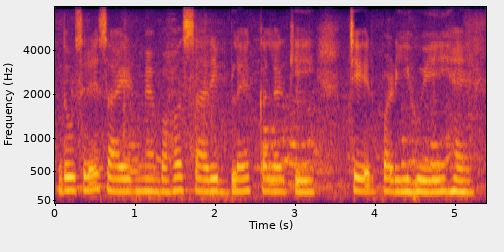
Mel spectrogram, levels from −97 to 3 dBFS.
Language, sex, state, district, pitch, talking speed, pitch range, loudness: Hindi, female, Uttar Pradesh, Lucknow, 190 Hz, 135 wpm, 185-200 Hz, -14 LUFS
